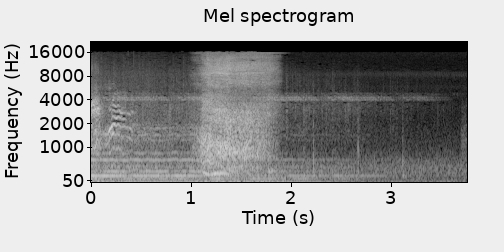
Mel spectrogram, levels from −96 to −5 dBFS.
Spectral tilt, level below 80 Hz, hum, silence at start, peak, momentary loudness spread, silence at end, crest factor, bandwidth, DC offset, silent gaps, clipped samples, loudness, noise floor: -1.5 dB/octave; -48 dBFS; none; 0 s; -4 dBFS; 23 LU; 0 s; 22 dB; 16.5 kHz; 0.8%; none; under 0.1%; -22 LUFS; -47 dBFS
